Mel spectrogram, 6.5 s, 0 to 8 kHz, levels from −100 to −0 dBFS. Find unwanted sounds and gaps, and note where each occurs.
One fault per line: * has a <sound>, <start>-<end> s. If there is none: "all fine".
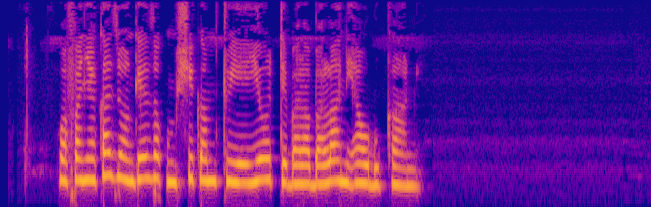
all fine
